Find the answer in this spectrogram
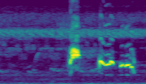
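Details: Birdsong amid green natural scenery: a bright high chirp followed by two shorter downward-slurred notes, set against a constant high-pitched background hum.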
